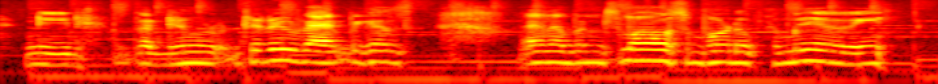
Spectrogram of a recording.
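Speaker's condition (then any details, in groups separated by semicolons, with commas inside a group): Cerebral palsy; spastic type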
